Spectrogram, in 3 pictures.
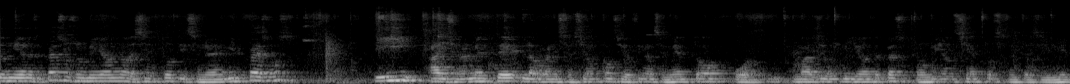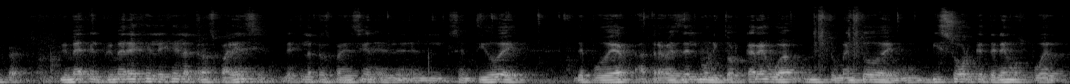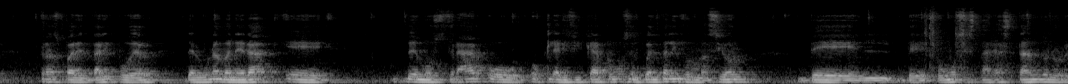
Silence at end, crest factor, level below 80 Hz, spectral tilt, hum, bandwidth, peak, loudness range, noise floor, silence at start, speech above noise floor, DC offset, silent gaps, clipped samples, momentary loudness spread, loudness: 0 s; 18 dB; -56 dBFS; -7.5 dB/octave; none; 15 kHz; -10 dBFS; 3 LU; -47 dBFS; 0 s; 20 dB; under 0.1%; none; under 0.1%; 9 LU; -28 LUFS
